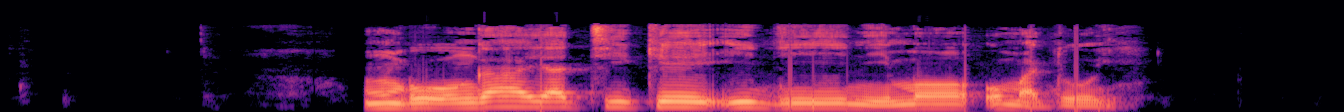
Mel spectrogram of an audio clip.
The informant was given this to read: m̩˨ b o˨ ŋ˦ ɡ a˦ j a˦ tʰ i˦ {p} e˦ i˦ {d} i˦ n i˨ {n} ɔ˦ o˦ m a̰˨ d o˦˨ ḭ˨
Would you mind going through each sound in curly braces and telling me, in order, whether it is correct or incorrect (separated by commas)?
incorrect, correct, incorrect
